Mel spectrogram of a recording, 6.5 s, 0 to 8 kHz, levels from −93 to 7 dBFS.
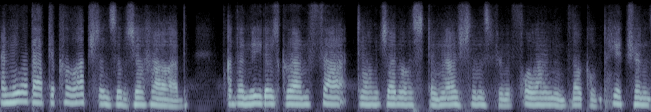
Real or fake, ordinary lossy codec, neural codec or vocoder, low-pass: fake; Opus, 32 kbps; codec, 16 kHz, 0.5 kbps, FreqCodec, smaller model; 7.2 kHz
